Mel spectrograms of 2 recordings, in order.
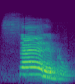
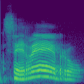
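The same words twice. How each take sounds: First: Cérebro stressed on the first syllable, CÉ-re-bro, slowly; Portuguese cérebro. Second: Cerebro stressed on the middle syllable, ce-RE-bro, slowly; Spanish cerebro. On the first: Teacher giving the Portuguese word, cérebro slow with stress on CÉ. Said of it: "Em português". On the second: Teacher contrasting with Spanish, cerebro slow with stress on RE. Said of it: "em espanhol". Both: Shown as a demonstration.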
